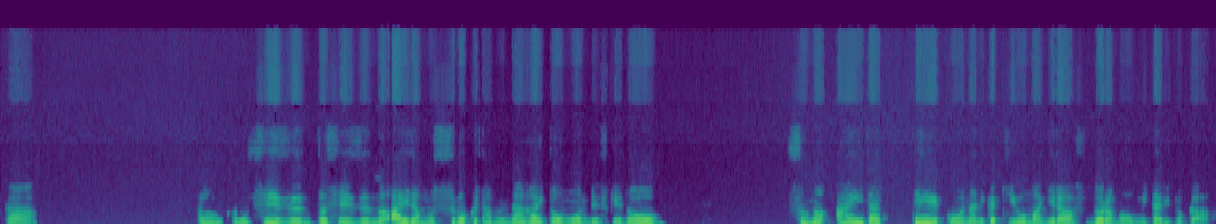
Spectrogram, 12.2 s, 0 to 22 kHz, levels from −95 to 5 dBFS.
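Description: A speech recording with one short concealed packet loss near 0.35 to 0.41 s: about 40 ms arrived too late to decode, so the receiver extrapolated the preceding sound and crossfaded back. Heard as a brief smear, it shows as unnaturally steady, smoothed harmonics or flat noise on a spectrogram.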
